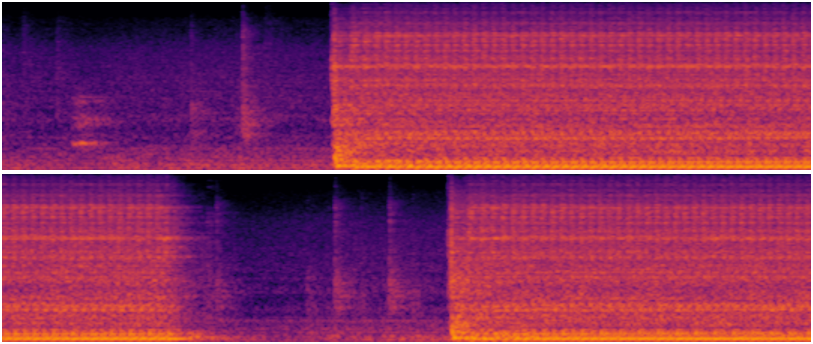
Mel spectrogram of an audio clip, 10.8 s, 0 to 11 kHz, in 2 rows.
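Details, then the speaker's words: JetStar 1250 boat engine, first start after purchase with fresh fuel, carbs not rebuilt: catches instantly, runs steady, drops away, then fires straight back up and holds smoothly; starts and runs fine. "Fires right up, baby. I can't believe that, dude. I didn't rebuild the carbs or nothing."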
